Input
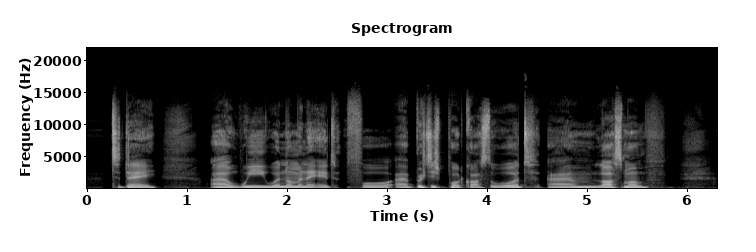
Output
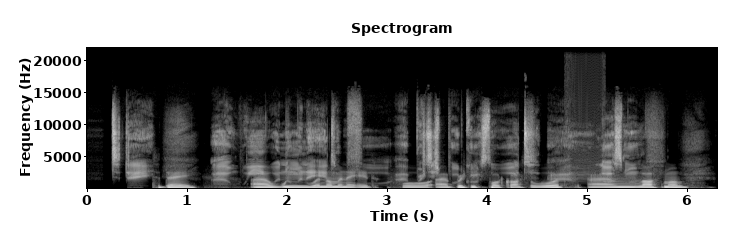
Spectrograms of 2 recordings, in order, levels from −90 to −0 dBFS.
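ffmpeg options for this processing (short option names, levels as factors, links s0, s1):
-filter_complex "[0:a]asettb=1/sr,asplit=3[s0][s1][s2];[s0]atrim=end=4.774[s3];[s1]atrim=start=4.77:end=5.18,asetpts=PTS-STARTPTS,afade=t=in:d=0.004:c=qsin,afade=t=out:st=0.406:d=0.004:c=qsin,aeval=exprs='val(0)+0.5*0.0075*sgn(val(0))':c=same[s4];[s2]atrim=start=5.176[s5];[s3][s4]acrossfade=d=0.004:c1=hsin:c2=qsin[s6];[s6][s5]acrossfade=d=0.004:c1=qsin:c2=hsin,acrossover=split=1700[s7][s8];[s7]adelay=400[s9];[s9][s8]amix=inputs=2:normalize=0,volume=2.66"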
